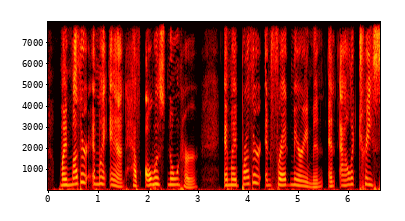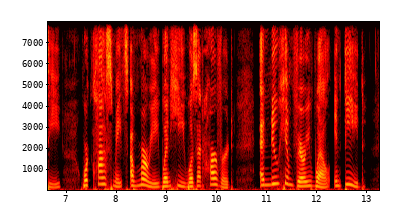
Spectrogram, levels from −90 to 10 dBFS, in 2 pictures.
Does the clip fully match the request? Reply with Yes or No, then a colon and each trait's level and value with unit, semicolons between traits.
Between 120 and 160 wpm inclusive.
Yes: average, 150 wpm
